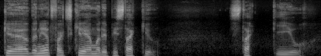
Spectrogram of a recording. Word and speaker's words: pistacchio: Och den heter faktiskt crema di pistacchio. Stacchio. Det blir dubbel CH för mjuk och kal. Det blir K.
